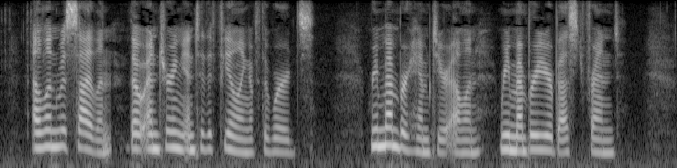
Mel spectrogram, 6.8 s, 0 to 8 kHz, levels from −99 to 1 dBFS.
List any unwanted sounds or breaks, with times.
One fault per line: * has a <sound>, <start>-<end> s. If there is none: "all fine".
all fine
